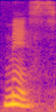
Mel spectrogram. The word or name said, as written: miss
